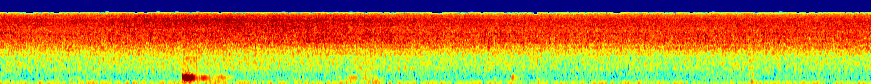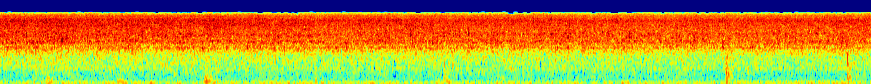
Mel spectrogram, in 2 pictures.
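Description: Ground meat patties frying in a pan with a steady sizzle. One brief loud knock about two seconds in.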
